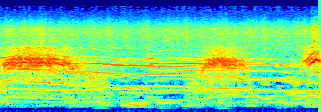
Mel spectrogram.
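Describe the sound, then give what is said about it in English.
A Maltese cat named Tiny caterwauls in long, wavering yowls that rise and fall in pitch, loud, running continuously for a few seconds with no talking. “Why, that's Tiny, my beautiful little Maltese cat.”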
